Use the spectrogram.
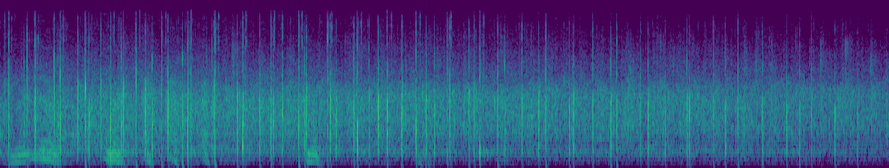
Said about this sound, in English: And then I think we want to congratulate Madam President again, because she's the first African to be head of state, a woman to be head of state, and I think you deserve a clap.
